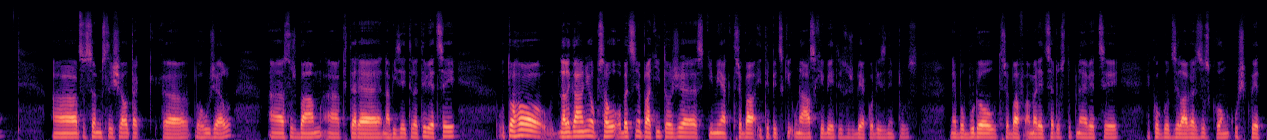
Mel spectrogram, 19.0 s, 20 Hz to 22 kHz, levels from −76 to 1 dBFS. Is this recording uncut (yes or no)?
no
